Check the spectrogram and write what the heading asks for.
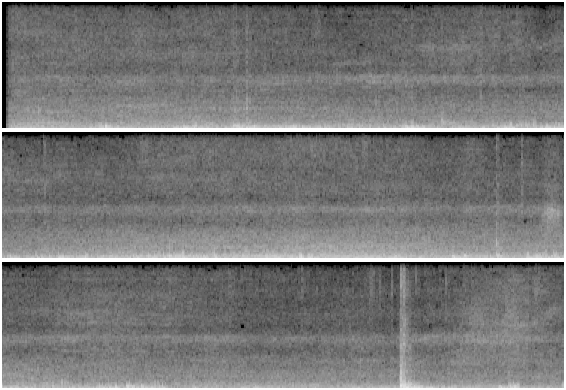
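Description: Town street traffic: car engines running and passing, with irregular low thumps from footsteps and the phone being carried while walking. A single sharp knock near the end.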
